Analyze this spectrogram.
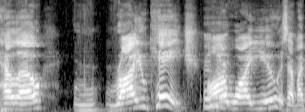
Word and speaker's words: Ryu: Ryu Cage, R-Y-U, is that my pronouncing it right?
